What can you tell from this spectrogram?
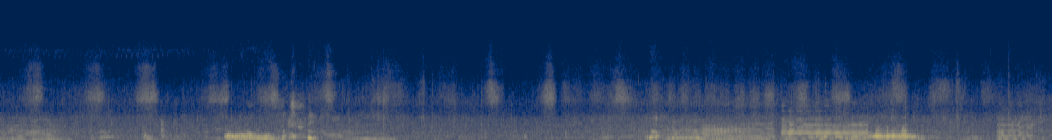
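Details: Cattle in Bangladesh mooing in two long, low, wavering bursts around four and eleven seconds, with faint voices and a bright tonal electronic beep near thirteen seconds.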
